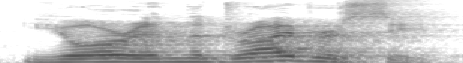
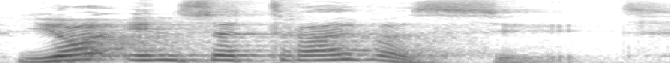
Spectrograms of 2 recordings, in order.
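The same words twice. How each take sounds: First: It is said in a plain, everyday accent. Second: It is said in an exaggerated German accent. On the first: "I read this in English" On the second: "Nazi person here who talks like this"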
